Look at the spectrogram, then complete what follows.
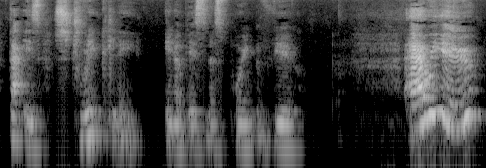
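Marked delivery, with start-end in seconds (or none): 4.0-4.8 higher and louder, rising; screeching greeting. A narrator's reading. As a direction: call the greeting out high and loud. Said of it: "screeched Una".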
